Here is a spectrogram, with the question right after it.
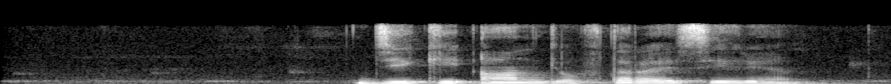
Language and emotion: Russian, neutral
